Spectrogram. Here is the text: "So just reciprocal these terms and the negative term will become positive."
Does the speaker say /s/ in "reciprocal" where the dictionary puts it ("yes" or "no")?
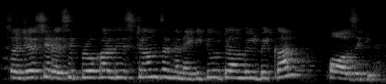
yes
